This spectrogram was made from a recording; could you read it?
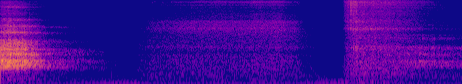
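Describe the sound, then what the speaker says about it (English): Deep breaths taken while lying down during a yoga session, a strong close exhale fading out, then a softer, longer breath and another airy breath rising near the end, with no talking. "Take a breath."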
